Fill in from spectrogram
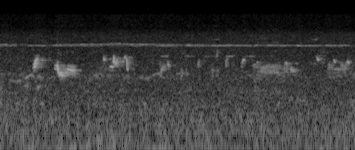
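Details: Red-vented bulbul song as a loose run of short, chirpy, slightly varied phrases spread across several seconds, fairly quiet against a steady high whine and light background hiss.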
